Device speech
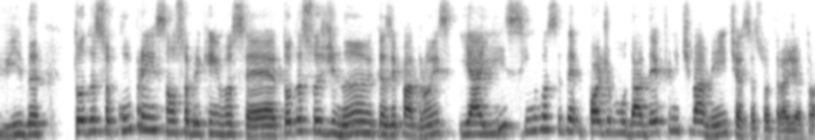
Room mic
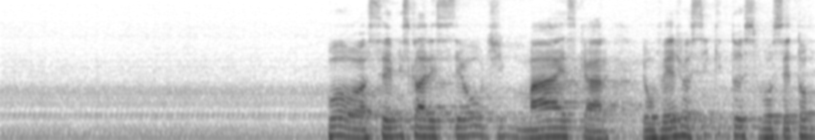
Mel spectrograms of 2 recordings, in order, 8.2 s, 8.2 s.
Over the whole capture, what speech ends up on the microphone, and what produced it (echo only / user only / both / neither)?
user only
